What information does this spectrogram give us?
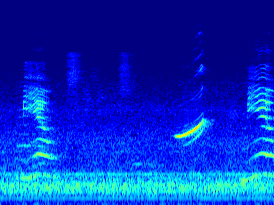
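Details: Parrot at a selfie camera producing harmonic, downward-sliding squawk calls at the start and end, soft short bursts between them, and one loud upward-sweeping whistle just past the midpoint, over a low room hum.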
